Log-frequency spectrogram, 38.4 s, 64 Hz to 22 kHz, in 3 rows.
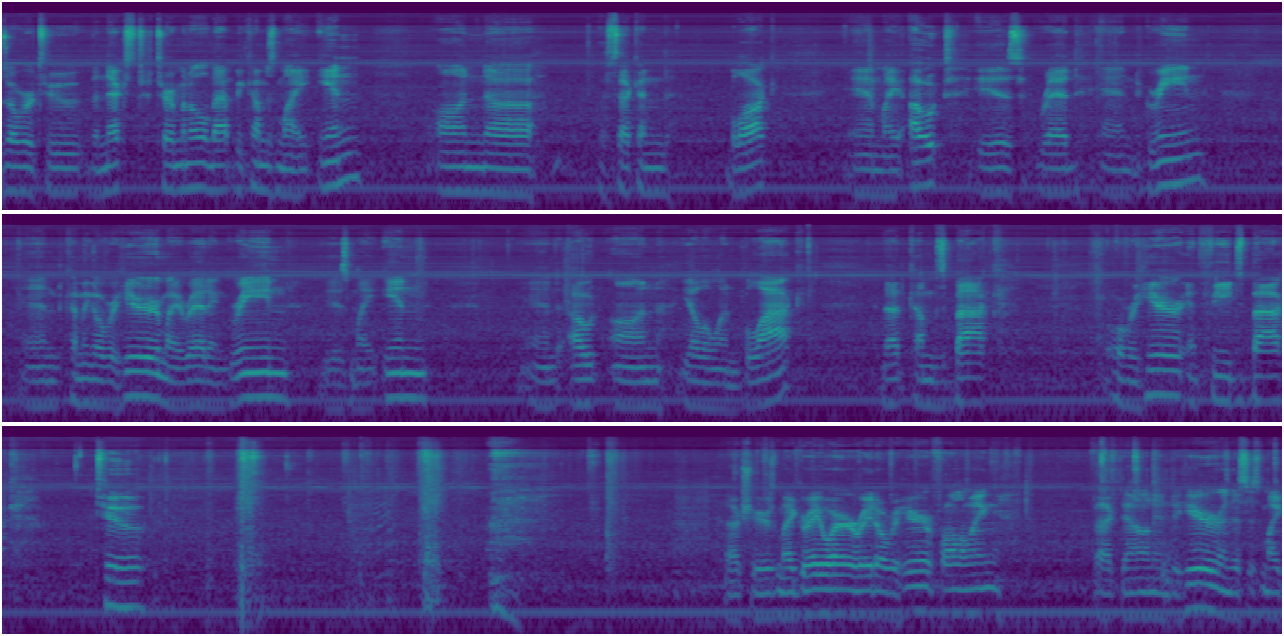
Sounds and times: Speech: 0:00.0 - 0:03.6, 0:04.3 - 0:05.4, 0:06.0 - 0:06.7, 0:07.3 - 0:07.7, 0:08.4 - 0:12.1, 0:13.0 - 0:17.1, 0:18.0 - 0:20.8, 0:21.6 - 0:22.9, 0:23.8 - 0:25.8, 0:26.5 - 0:27.1, 0:32.8 - 0:35.6, 0:36.5 - 0:38.4.

